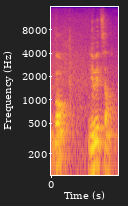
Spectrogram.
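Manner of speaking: ordinary delivery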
